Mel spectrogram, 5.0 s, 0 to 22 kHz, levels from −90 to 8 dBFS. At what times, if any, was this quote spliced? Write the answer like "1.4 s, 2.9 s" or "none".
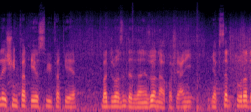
none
